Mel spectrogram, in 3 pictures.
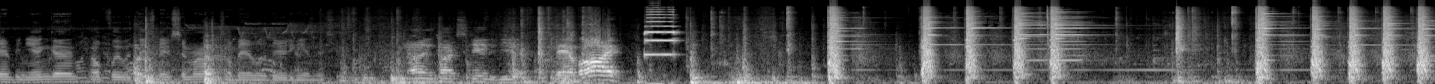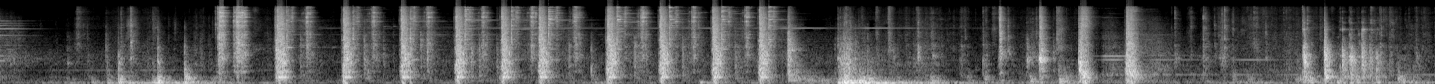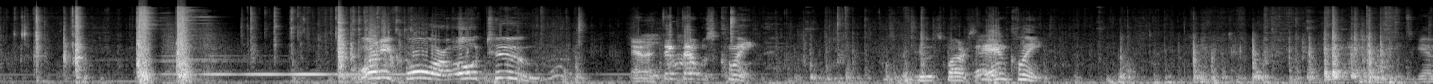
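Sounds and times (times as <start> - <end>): steel targets ringing: 8.3 - 14.9, 16.6 - 23.7, 25.3 - 27.3, 28.6 - 36.5.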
